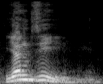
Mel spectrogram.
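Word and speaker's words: Yangtze: جی ینگزی، تلفظ صحیح ہے، ینگزی ان چائنا.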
